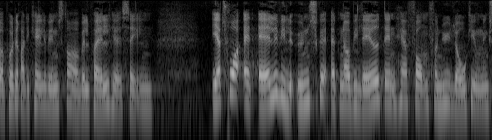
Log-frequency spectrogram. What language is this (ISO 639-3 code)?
dan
